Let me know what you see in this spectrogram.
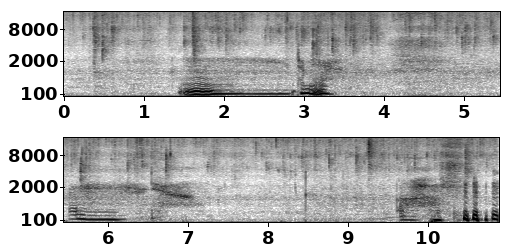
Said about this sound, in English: I want a nice long shower now. Just hope the water can stay hot long enough.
